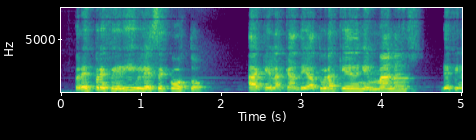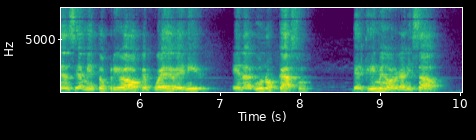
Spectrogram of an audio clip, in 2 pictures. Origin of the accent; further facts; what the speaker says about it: Panama; como panameño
